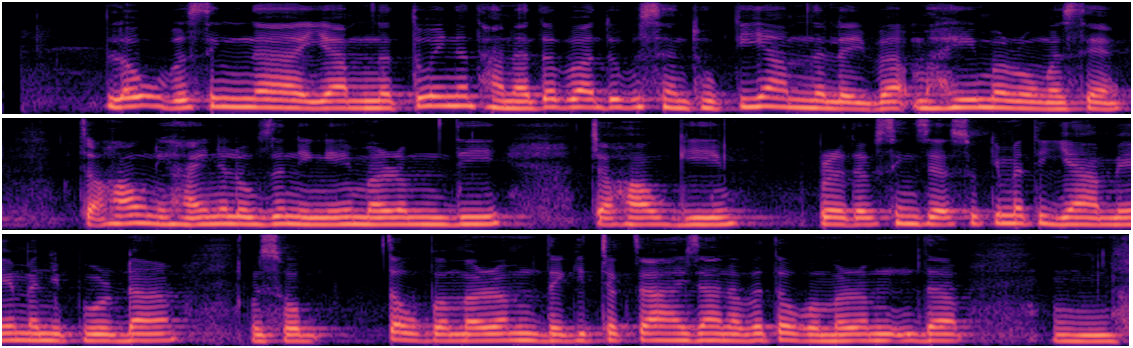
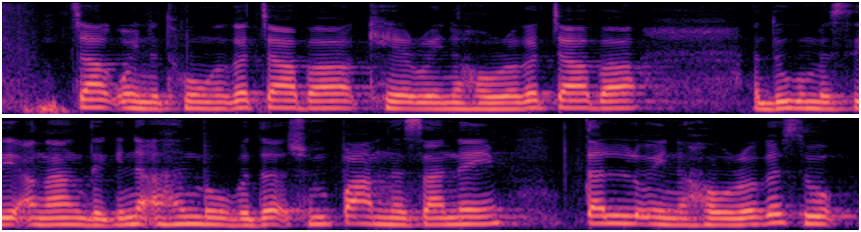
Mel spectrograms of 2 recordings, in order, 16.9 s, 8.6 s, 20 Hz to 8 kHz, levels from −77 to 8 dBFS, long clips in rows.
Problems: none marked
